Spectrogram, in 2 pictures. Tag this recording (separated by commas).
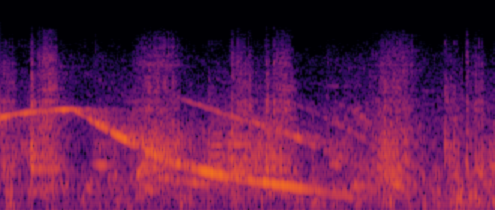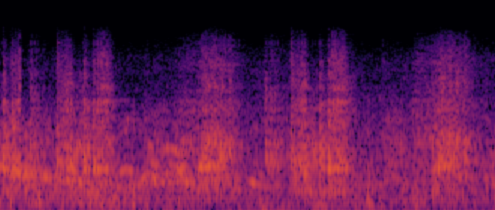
Speech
